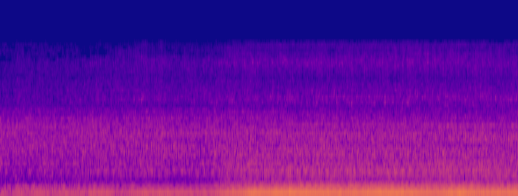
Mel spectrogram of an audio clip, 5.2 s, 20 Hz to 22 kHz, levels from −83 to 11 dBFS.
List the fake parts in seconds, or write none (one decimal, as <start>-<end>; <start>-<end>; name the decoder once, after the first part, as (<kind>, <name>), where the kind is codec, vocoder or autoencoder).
0.8-5.2 (vocoder, Vocos)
